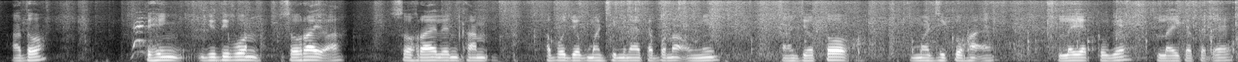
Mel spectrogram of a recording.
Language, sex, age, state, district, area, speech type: Santali, male, 45-60, West Bengal, Purulia, rural, spontaneous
